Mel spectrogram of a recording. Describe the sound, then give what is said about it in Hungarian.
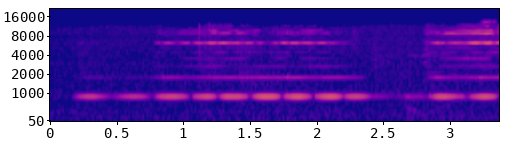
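A sustained, pure ringing tone from a finger rubbed around the rim of a drinking glass, one of a set of six. The pitch stays steady while the loudness swells in gentle pulses, with no voices. “ha egy pohár falán az ujjunkat körbehúzzuk,”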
